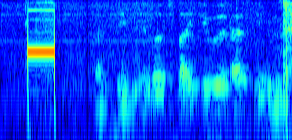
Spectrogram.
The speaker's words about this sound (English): At the beep, please leave a message.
